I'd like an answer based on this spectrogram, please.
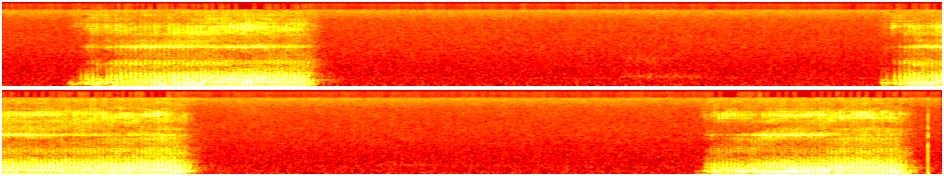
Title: Labrador pup snoring like a drill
